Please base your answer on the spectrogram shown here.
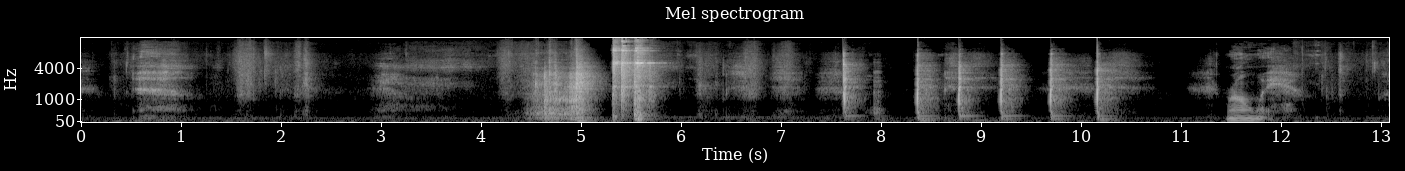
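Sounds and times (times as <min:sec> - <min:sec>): hammer tapping metal: 0:07.6 - 0:10.4.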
